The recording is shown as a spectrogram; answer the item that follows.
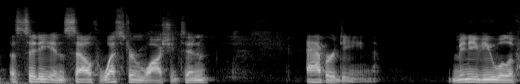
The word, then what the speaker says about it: Aberdeen: is fairly simple but i have heard some people say aberdeen it's aberdeen aberdeen here's one that i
